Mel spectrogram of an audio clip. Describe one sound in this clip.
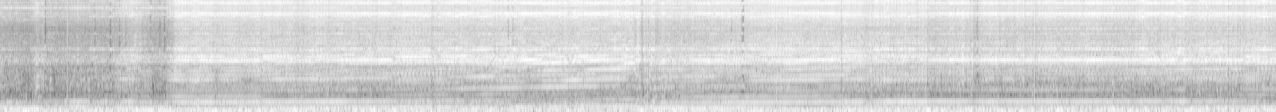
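Wind rushes past the car.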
